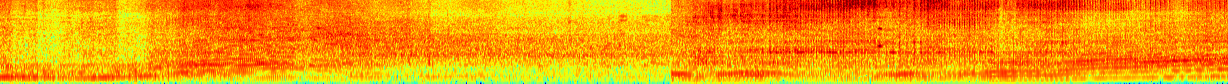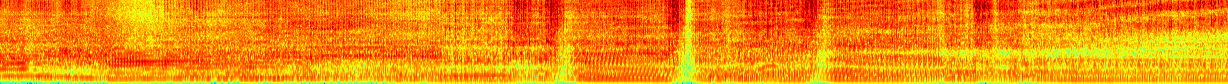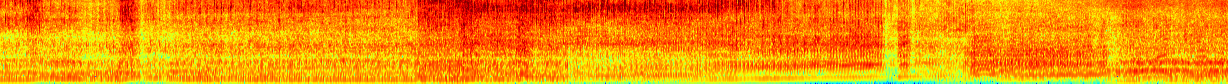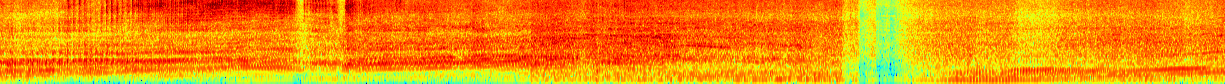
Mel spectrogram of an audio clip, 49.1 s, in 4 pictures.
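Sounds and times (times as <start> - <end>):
car engines accelerating hard: 0.0 - 4.3, 6.7 - 45.3, 46.0 - 49.0.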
